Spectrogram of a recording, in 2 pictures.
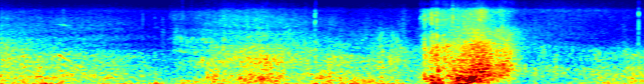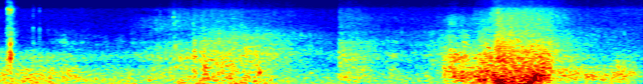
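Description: Sea surf washing onto a beach, with wind on the microphone. The sound swells to two louder rushes, about four seconds in and again near the end.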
